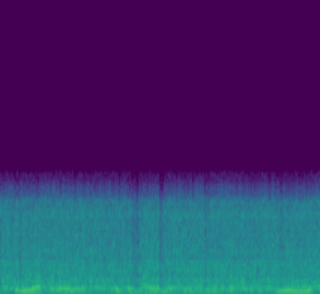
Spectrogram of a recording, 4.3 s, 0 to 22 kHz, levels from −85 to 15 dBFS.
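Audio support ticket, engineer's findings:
Other side's voice leaking through, 0.0–4.3 s, entire clip. Second voice runs under the talker, only slightly quieter. Likely cause: far-end audio from the loudspeaker re-entering the mic, with incomplete echo cancellation. Band-limited to 8 kHz, consistent with Opus at around 24 kbps.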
